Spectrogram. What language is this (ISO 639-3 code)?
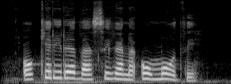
kik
